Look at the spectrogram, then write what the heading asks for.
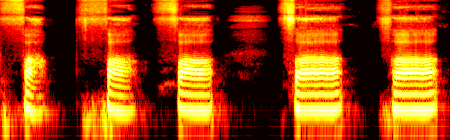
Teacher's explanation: فا کو جب ادا کرو گے تو آپ کے جو اوپر کے دانت ہیں وہ آپ کے ٹچ ہونے چاہیے آپ کے جو لپس ہیں نیچے والے اس کے ساتھ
